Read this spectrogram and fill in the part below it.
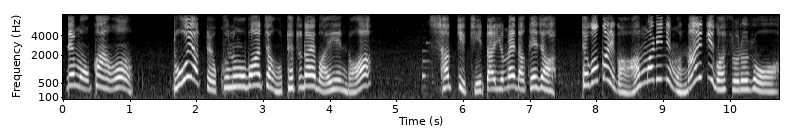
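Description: A woman voicing a tiny childlike fairy companion in a Japanese fantasy game, squeaky, excitable and cheeky, with boyish phrasing. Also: fairly quick, very noisy. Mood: cheerful, curious. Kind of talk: Japanese anime game voice acting.

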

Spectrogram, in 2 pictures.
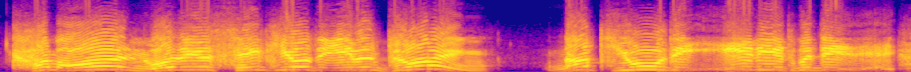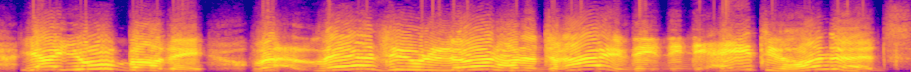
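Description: A man's voice: very high-pitched, animated, moderate pace, pushed and bright, no room sound, dull audio, heavily acted. A man voicing a smug, impatient rich businessman in a video game, glib and self-important, with stammering, sarcastic delivery. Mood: angry yelling. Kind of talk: acted game dialogue.

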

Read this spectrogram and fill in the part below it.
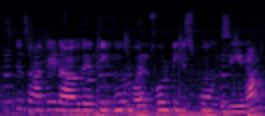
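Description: A woman's voice: on the high side, a little fast, music in the background. A woman narrating a home recipe step by step in a conversational, explanatory way. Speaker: home cooking vlogger and host.

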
